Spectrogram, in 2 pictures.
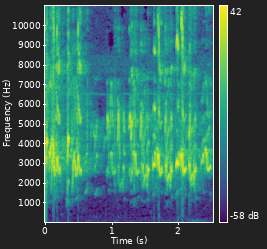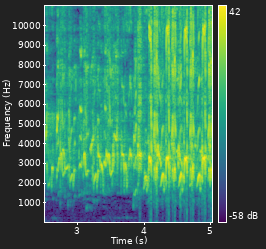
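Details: Sooty-headed bulbul, recorded for luring and masteran use, pours out a continuous, rapid, tumbling warble of chattering notes that grows louder and harsher toward the end.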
